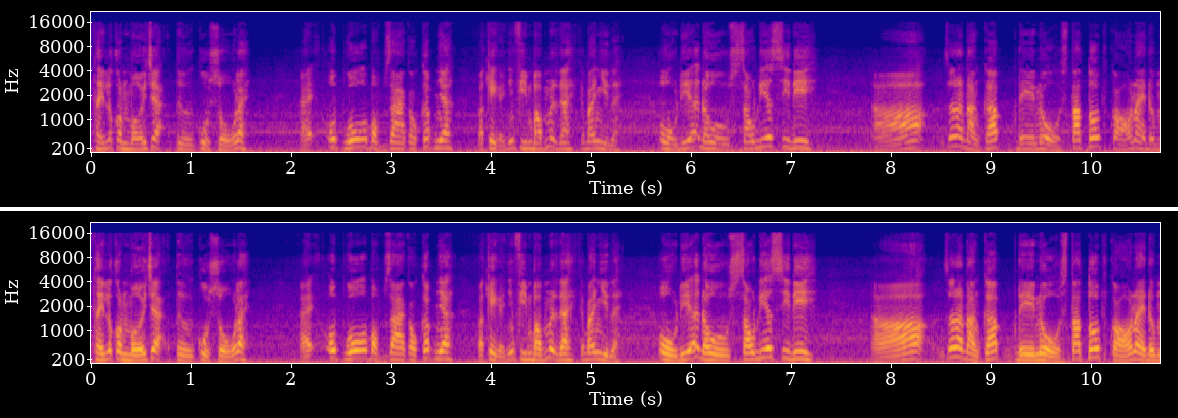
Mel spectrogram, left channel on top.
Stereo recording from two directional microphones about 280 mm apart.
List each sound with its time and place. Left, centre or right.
0.0 s a man's voice: centre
